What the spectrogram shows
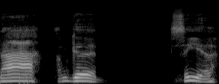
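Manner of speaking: usual speaking voice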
